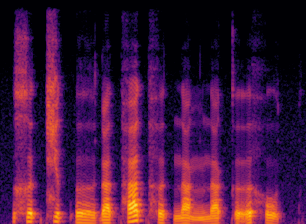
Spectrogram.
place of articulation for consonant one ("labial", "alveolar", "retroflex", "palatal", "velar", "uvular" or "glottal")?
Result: velar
